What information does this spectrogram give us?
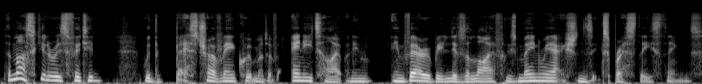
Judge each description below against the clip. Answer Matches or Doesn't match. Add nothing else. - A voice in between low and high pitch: Matches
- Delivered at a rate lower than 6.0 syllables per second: Doesn't match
